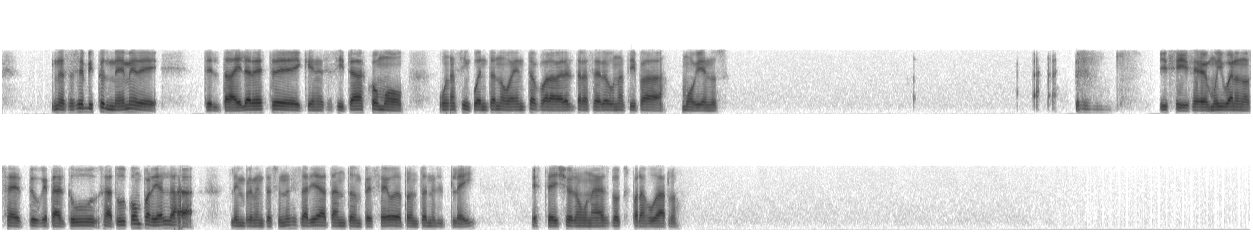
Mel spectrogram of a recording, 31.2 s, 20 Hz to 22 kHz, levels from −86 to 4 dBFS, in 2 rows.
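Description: Packet loss with pitch repetition occurs twice over the narrowband G.711 telephone line. At 5.55 s about 50 ms of audio drops out, and at 17.76 s about 70 ms is lost in pieces across 100 ms. The receiver fills each gap by repeating the last pitch period, so the speech briefly holds on a slightly buzzy tone.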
